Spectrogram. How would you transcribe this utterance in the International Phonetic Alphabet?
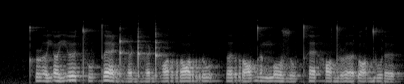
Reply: kʰ ɹ ə j œ j ø tʰ u t̪ ɛ ɖʱ œ ɖʱ œ ɖʱ ɔ r ɔ r u | ə r ɔ d̪ œ ŋ o z u t̪ʰ ɛ h ɔ d ɹ ə ɗ ɔ d u ɾ ø

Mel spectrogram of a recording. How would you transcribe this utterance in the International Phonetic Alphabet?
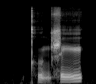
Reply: kʰ ʊ̰˨˩ ŋ ʂ e˧˥ ɪ̯

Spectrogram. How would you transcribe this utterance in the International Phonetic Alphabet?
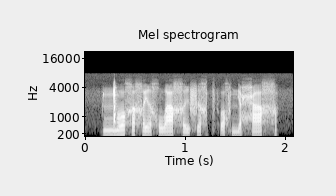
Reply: ŋ͡ǃ o χ i χ j i χ w a χ i f i χ t͡sʼ o χ nʲ o ħ a χ

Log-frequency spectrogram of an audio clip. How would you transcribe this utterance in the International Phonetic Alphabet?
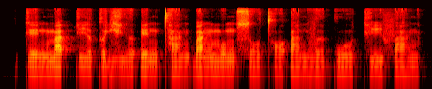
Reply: k e˧˩ ŋ m a˦˥ t̚ k i˧ ə̯ k ə̰˧˨ j ɣ i̤˨˩ ə̯ ʔ e˧ ŋ t̪ʰ a̤˨˩ ŋ ɓ a̰˧˨ ŋ m o˧ ŋ s o̤˨˩ t̪ʰ ɔ̤˨˩ ʔ a̤˨˩ n v ə̤ː˨˩ k w u˨˩ t̚ x ḭ˧˥ f a̤˨˩ ŋ

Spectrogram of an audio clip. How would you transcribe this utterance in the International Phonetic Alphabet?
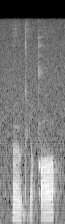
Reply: ã o̯ dʱ e qʼ ɒ

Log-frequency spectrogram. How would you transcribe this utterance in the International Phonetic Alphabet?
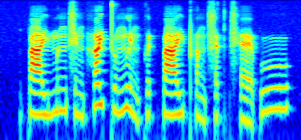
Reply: p aː˨ j m ɪ˧ ŋ s ɪ˨˩ ŋ h ɐ˥ j t̪ ʊ˨˥ ŋ l ɪ˨˩ ŋ k ɵ˧ t̚ p aː˨˧ j pʰ ɐ˨˩ ŋ s ɐ˨ k̚ t͡sʰ ɛː˨˩ p uː˥

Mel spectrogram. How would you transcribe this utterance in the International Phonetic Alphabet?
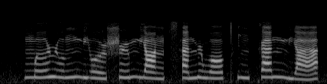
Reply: m ɤ˧˥ ɻ ʊ˧˥ ŋ n̪ j o˨˩ ʊ̯ ʂ ɻ̩˧˥ m j ɑ˨˩ ŋ t͡sʰ a˧˥ n ɻ w ɔ˧˥ t̪ʰ i˧ ŋ k a˥ n m j ä˨˩˦

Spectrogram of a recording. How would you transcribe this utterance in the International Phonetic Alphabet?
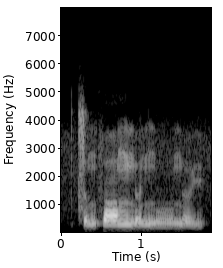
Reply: t͡s ʊ˨˥ ŋ f ɔː˥ ŋ n̪ ɵ˨˧ n ŋ uː˧ n̪ ɵ˨˥ ɥ

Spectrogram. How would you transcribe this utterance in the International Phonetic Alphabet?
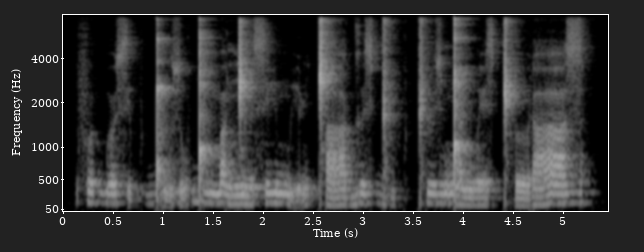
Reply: f ɵ ɡ͡b ɵ s ḭ kʷ ɡ͡ǃ ṵ z ṵ ɡ͡ǃ i m ɐ ŋ͡ǁ ɨ s i m ḭ ɳ ǁ a ɡ ɨ z ɡ͡ǁ u kʷ ǁ ʉ z ŋ͡ǃ ɐ ɳ w e z ǁʰ ɵ ɾ a z

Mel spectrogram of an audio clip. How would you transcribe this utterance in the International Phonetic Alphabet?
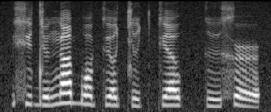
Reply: xʲ ɨ d ʏ ŋ a b ɔ kʲ ɔ c ɨ c kʲ a o̯ kː ɨ x ə˞

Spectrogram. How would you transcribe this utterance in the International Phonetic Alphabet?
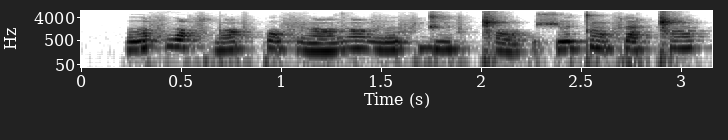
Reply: ɤ f ðˤ ɨ f dˤ ɛ̃ f p ɔ f v ã zˤ ã v ɵ f d͡ʑ ĩ f ǁ ɔ | ʃ ɵ t ɔ̃ f ɾ a ǁ ɔ̃

